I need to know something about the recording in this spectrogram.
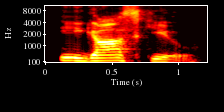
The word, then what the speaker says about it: Egoscue: It's a gentleman's last name, Pete Egoscue. It's Basque.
